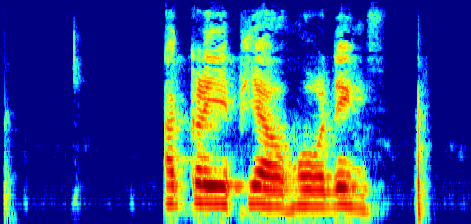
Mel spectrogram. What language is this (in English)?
Thai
